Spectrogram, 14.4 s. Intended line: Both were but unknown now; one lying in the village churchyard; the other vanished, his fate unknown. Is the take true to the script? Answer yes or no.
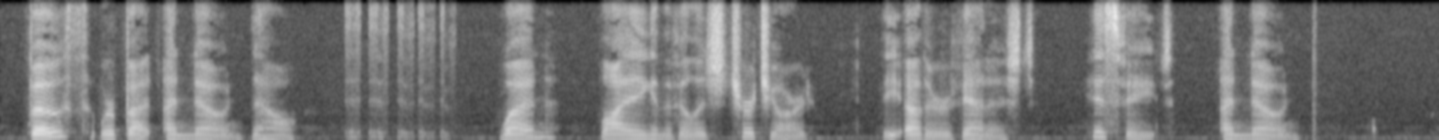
yes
